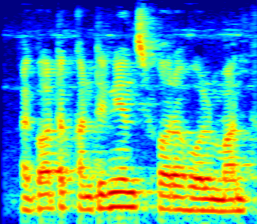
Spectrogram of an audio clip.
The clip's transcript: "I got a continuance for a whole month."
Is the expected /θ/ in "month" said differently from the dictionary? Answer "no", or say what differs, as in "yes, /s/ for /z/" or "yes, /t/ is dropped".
yes, /t/ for /θ/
